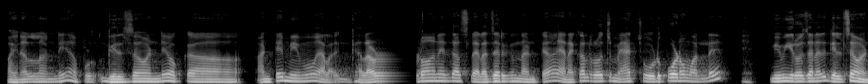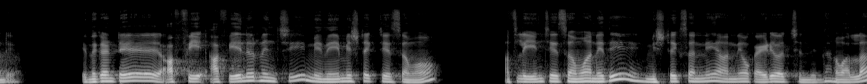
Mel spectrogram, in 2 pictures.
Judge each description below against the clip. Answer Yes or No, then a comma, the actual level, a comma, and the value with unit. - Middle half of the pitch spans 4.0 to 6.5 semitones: No, average, 2.8 semitones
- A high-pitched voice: No, low, 135 Hz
